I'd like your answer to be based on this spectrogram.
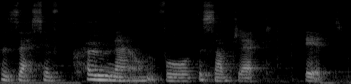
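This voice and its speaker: With music playing in the background, a woman speaks in a southern English accent. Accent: Southern British English. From Southern England. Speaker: English teacher. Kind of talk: English lesson for beginners. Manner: slow, clear.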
